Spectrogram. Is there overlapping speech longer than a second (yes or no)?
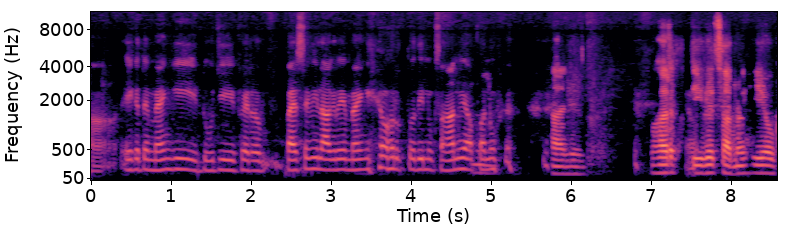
no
